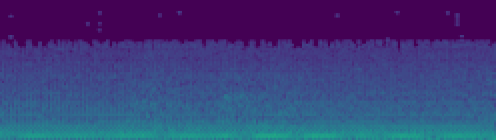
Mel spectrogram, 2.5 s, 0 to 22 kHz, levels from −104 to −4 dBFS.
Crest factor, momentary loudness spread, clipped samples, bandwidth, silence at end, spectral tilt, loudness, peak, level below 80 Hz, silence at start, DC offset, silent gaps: 12 dB; 2 LU; under 0.1%; 14.5 kHz; 0 s; -7.5 dB/octave; -52 LUFS; -40 dBFS; -66 dBFS; 0 s; under 0.1%; none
